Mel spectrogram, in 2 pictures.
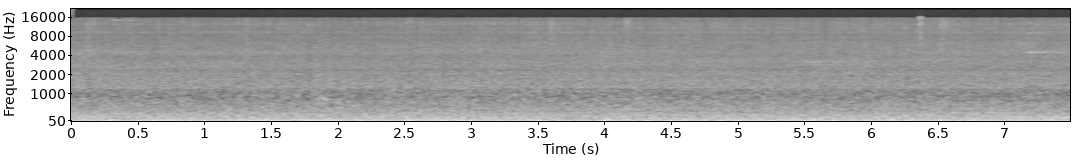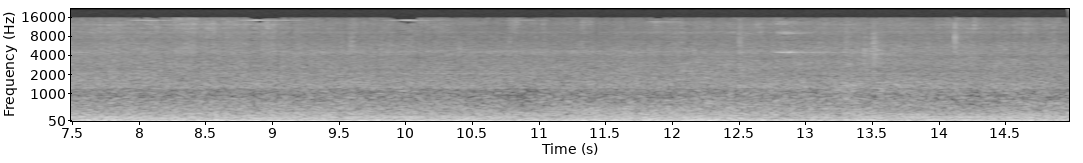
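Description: Outdoor city ambience: a steady low rumble of road traffic, with no single sound standing out.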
